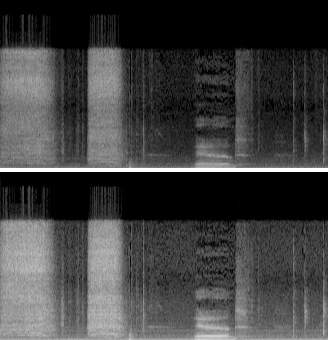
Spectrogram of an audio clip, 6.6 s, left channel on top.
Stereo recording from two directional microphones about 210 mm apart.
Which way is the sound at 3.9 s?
10° left (ahead or behind).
